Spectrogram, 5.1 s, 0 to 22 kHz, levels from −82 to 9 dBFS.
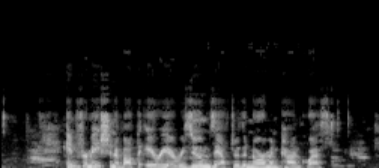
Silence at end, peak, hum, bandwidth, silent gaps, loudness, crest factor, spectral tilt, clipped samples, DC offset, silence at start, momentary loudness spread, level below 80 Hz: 0.2 s; 0 dBFS; none; 9.6 kHz; none; -12 LUFS; 14 dB; -3 dB/octave; under 0.1%; under 0.1%; 0.4 s; 16 LU; -52 dBFS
